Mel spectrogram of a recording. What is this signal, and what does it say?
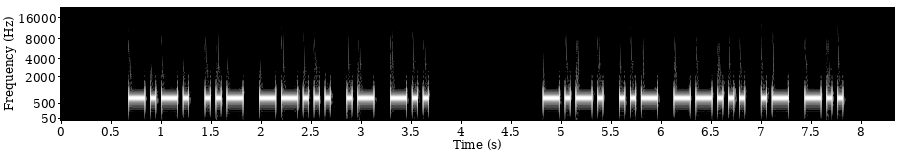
Morse code, heard as a keyed tone, about 22 wpm, 700 Hz. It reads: CU7AD CU7AD
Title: DXCC-100 Call Signs - 5 Characters - Repeated 3x - 22wpm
